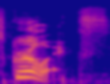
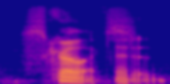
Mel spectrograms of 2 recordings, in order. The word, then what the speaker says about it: Skrillex: Well, it's Skrillex. – Yeah. – Skrillex. – Yeah. You're Skrillex.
